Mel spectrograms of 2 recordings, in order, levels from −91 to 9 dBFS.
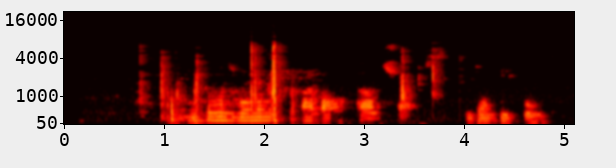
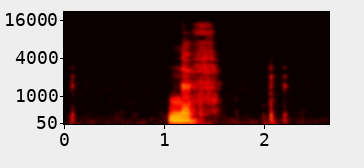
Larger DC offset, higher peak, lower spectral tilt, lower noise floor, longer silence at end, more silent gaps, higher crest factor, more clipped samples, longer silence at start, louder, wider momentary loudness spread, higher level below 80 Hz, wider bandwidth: neither; first, -6 dBFS vs -14 dBFS; second, -4.5 dB/octave vs -8 dB/octave; about the same, -80 dBFS vs -77 dBFS; second, 0.3 s vs 1.15 s; neither; first, 32 dB vs 22 dB; neither; second, 0.75 s vs 1.05 s; second, -38 LUFS vs -29 LUFS; second, 13 LU vs 25 LU; about the same, -72 dBFS vs -70 dBFS; second, 7.8 kHz vs 15 kHz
